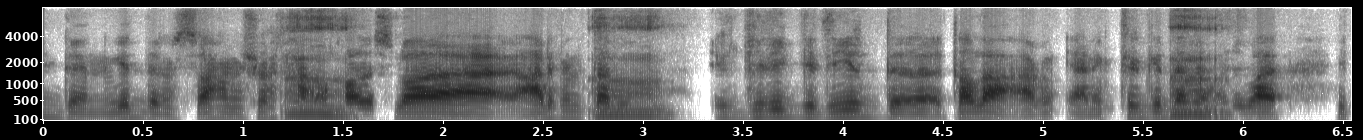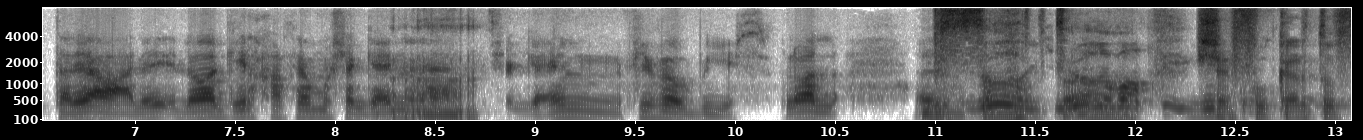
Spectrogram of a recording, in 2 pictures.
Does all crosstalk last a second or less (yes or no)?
no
